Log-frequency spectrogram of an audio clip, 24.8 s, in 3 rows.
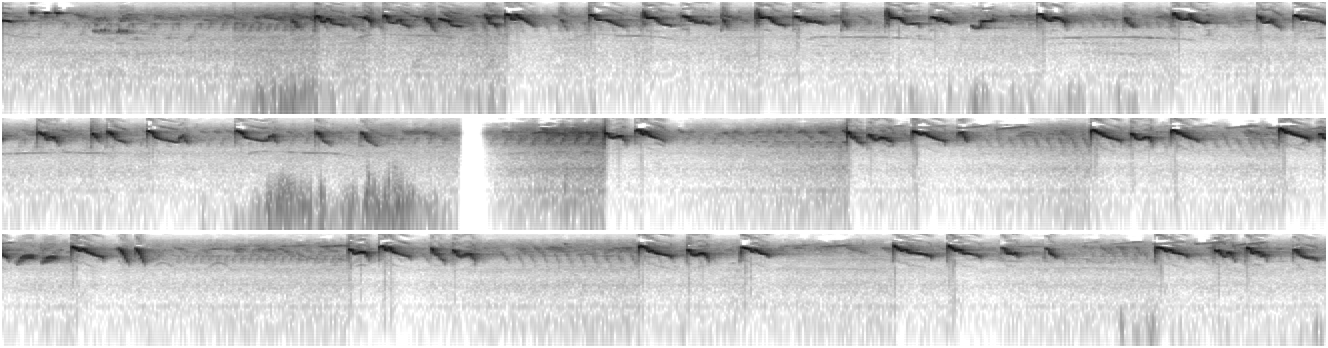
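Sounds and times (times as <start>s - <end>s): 
white-eye twittering song: 0.0s - 24.8s.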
